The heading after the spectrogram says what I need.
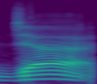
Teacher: madwad ini ini adalah Mad iwad iwad panjangnya adalah dua harakat ini tidak dibaca Jan tetapi dibaca ja dan dipanjangkan dua harakat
